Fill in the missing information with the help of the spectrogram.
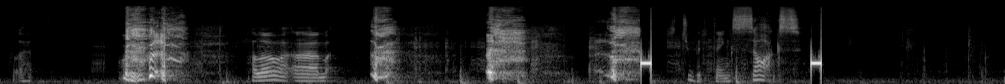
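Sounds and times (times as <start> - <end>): man coughing: 1.2 - 2.0, 3.7 - 4.2, 4.8 - 6.5.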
